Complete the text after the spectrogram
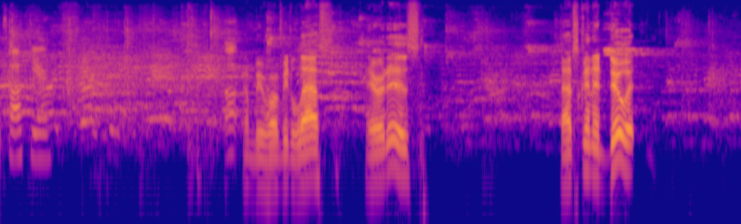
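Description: Spectators shout and cheer loudly in an echoing gym.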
